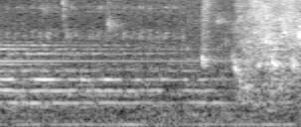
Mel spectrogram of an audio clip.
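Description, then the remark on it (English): Soft water splashing and trickling as someone splashes water on their face at a raised round pool with a glassy mosaic tile wall, with a few brighter splashes toward the end, set over a steady low hum. No one speaks. “Zaid splashed water on his face at a raised round pool, his eyes trained on his own reflection scattering within the colours of its glassy mosaic tile wall.”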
